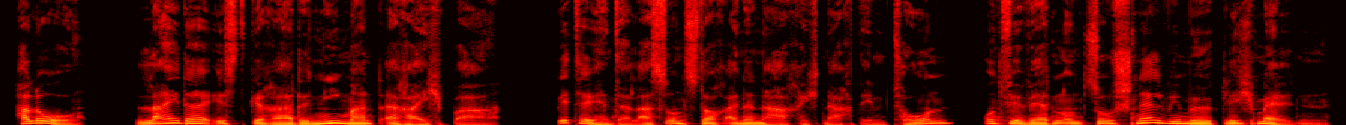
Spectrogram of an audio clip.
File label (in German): Ansage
